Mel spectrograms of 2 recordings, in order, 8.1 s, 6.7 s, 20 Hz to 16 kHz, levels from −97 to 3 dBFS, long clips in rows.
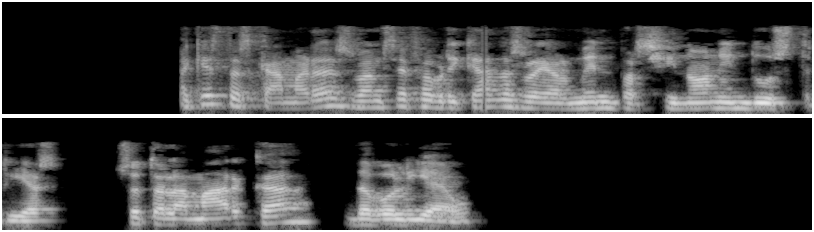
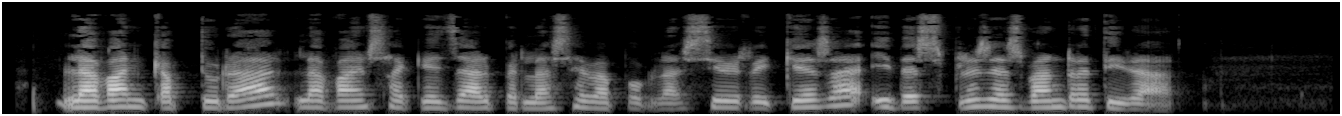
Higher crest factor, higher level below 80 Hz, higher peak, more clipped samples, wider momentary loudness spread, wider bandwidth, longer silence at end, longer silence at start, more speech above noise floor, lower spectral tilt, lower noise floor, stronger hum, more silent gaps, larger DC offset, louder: second, 18 dB vs 24 dB; first, -62 dBFS vs -84 dBFS; about the same, -4 dBFS vs -6 dBFS; neither; second, 8 LU vs 13 LU; second, 8 kHz vs 11.5 kHz; first, 1.7 s vs 0.85 s; first, 0.9 s vs 0.3 s; first, over 71 dB vs 46 dB; about the same, -4.5 dB/octave vs -4.5 dB/octave; first, under -90 dBFS vs -74 dBFS; neither; first, 4.39-4.63 s, 5.66-5.77 s vs none; neither; first, -19 LUFS vs -28 LUFS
